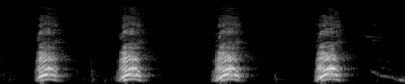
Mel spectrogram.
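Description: Basset hound barking: four loud barks evenly spaced about a second apart, each rising and then falling in pitch. A brief faint falling whine follows near the end.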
